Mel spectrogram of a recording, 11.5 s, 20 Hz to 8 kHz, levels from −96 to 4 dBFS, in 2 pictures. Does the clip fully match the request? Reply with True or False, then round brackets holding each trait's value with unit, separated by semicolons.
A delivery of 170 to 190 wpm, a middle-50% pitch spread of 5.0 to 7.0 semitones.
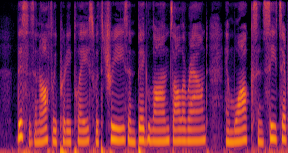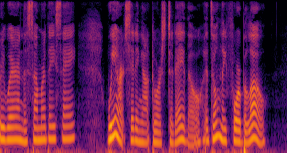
False (180 wpm; 2.7 semitones)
